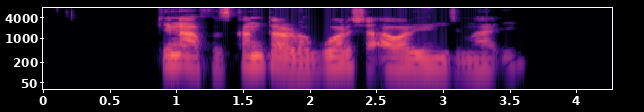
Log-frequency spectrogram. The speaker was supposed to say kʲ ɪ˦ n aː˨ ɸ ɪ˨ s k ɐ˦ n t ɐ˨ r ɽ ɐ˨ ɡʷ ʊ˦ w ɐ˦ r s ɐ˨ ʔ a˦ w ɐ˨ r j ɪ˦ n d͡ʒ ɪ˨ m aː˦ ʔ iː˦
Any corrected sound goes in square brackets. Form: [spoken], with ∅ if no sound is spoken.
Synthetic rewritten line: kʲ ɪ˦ n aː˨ ɸ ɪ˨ s k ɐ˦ n t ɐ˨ r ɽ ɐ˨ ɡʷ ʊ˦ w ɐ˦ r [ʃ] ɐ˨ ʔ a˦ w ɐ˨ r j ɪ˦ n d͡ʒ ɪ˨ m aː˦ ʔ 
